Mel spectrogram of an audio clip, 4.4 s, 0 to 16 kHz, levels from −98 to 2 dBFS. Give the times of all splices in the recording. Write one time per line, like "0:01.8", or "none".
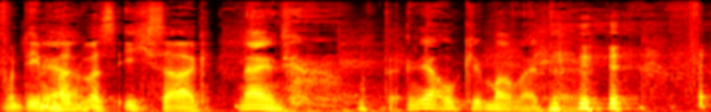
0:01.4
